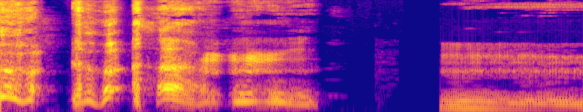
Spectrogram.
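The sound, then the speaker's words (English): A quick run of harsh coughs and throat-clearing sounds, followed after a short pause by a drawn-out, throaty voiced noise. “And the rest of you were sneezing and coughing.”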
